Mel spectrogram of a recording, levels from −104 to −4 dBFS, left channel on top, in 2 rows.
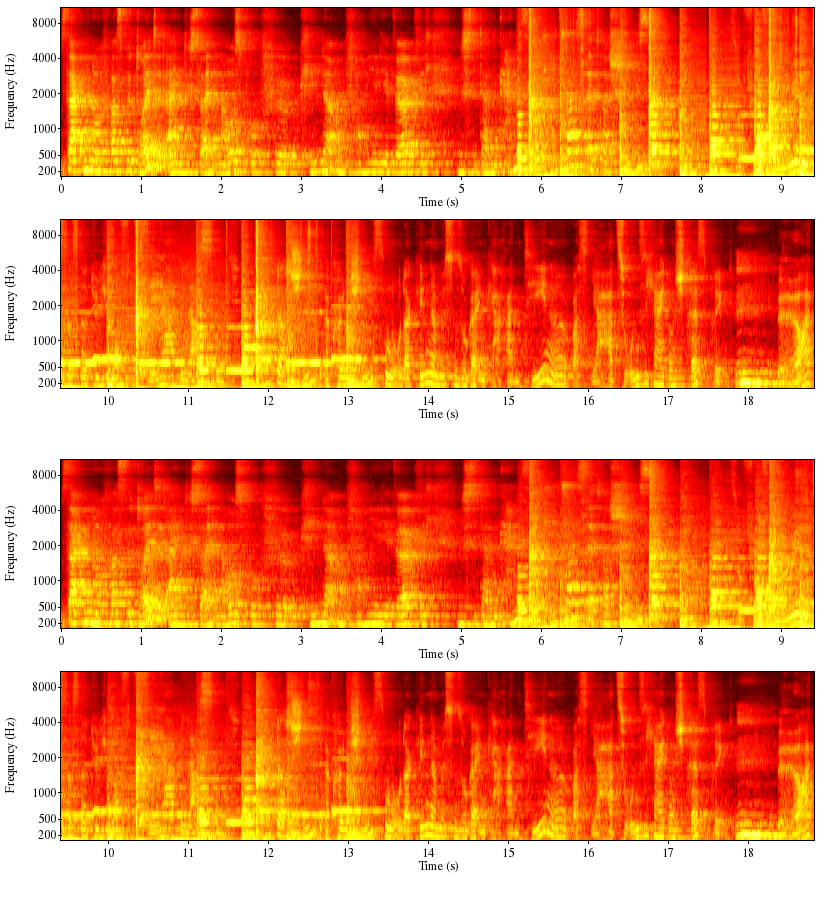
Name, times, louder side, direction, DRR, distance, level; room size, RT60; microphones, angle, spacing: voice 1, 0.0-7.5 17.8-18.4, equal, 65° left, -3 dB, 2.2 m, -29 dB
sound 1, 5.7-6.6 7.0-13.2, left 2 dB, 85° left, 0.9 m, -24 dB
voice 2, 8.3-11.6 11.9-17.8 18.4-18.8, left 1 dB, 5° left, 6 dB, 0.6 m, -32 dB
9.0 x 7.2 x 4.1 m, 1.3 s
head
